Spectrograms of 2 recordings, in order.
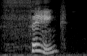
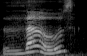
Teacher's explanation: first one is off and then for the second sound so when we say think no motor but when we say those motor went on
